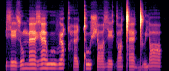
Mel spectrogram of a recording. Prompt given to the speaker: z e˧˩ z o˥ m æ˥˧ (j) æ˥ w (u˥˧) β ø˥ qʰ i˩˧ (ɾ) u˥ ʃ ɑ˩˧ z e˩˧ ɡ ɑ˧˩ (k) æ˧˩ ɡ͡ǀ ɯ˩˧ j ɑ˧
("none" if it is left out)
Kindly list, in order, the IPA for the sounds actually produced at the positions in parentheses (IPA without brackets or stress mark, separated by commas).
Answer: ɣ, u˥˧, ǃ, ǀ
